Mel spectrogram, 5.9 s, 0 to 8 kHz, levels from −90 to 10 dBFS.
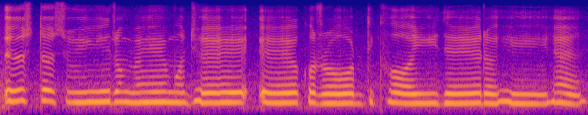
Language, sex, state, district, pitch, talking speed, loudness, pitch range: Hindi, female, Madhya Pradesh, Katni, 225 Hz, 100 wpm, -15 LUFS, 210-235 Hz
